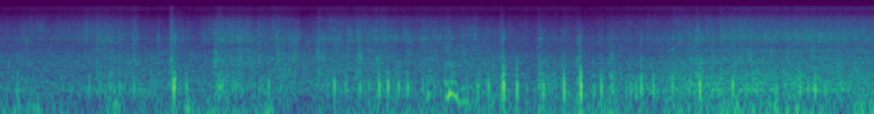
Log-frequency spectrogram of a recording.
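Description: Bicycle rolling over a wet, rocky trail, rattling and knocking over stones, with wind rumbling on the microphone. The rush of a swollen river grows louder near the end.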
